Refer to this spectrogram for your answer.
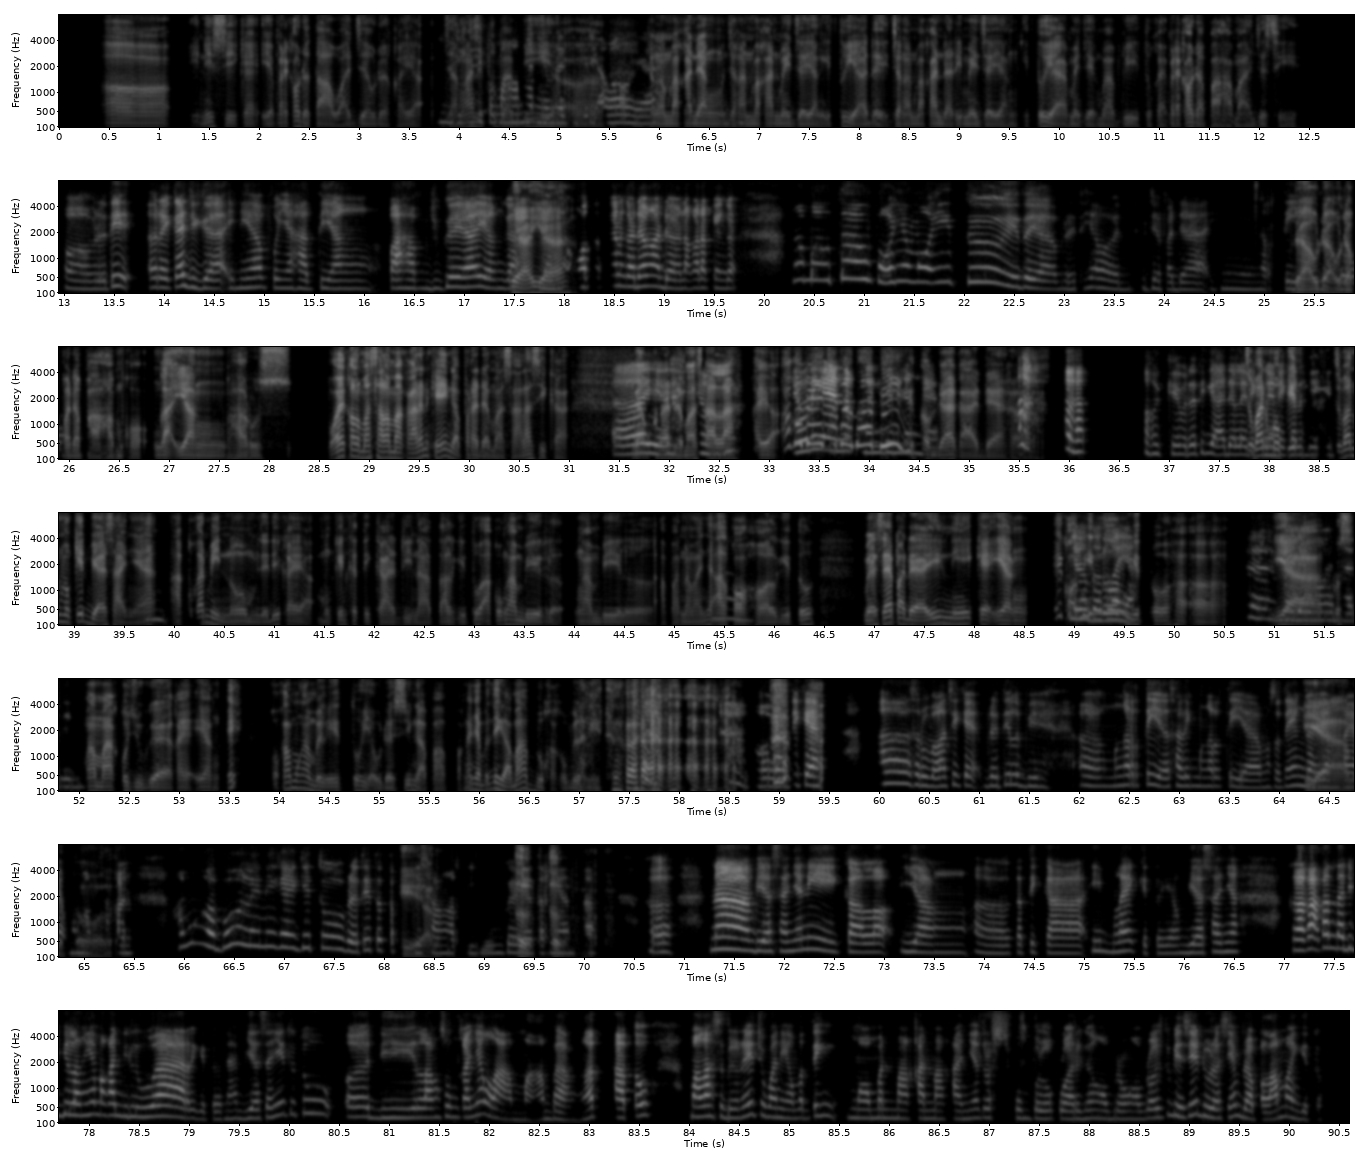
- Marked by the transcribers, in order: tapping; put-on voice: "nggak mau tahu, pokoknya mau itu!"; other background noise; laughing while speaking: "Oh ya"; put-on voice: "Aku pengen coba babi!"; laugh; put-on voice: "Eh, kok minum?"; chuckle; laughing while speaking: "gitu"; laugh; put-on voice: "Kamu nggak boleh nih, kayak gitu!"
- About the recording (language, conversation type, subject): Indonesian, podcast, Bagaimana kamu merayakan dua tradisi yang berbeda dalam satu keluarga?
